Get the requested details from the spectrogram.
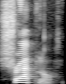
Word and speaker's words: shrapnel: Shrapnel. Yeah, no T. – So it is pronounced with a P.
